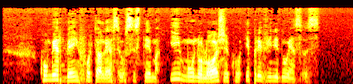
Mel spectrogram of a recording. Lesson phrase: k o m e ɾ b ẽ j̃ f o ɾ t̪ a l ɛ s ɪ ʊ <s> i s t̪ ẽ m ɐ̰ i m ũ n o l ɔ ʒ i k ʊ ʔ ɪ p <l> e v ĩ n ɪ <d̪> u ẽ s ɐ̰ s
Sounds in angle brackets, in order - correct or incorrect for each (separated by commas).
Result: correct, incorrect, correct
